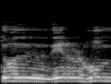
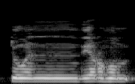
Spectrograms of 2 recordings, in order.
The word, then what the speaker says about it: تنذرهم: تنذر، وهنا الراء ساكنة قبلها مكسور، إذن ترقق الراء.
